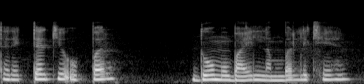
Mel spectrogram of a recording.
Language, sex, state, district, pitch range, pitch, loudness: Hindi, female, Uttar Pradesh, Lalitpur, 210-230 Hz, 220 Hz, -15 LUFS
